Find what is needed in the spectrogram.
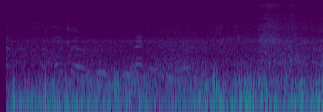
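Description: Wind buffeting the microphone: a steady, gusty low rumble.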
